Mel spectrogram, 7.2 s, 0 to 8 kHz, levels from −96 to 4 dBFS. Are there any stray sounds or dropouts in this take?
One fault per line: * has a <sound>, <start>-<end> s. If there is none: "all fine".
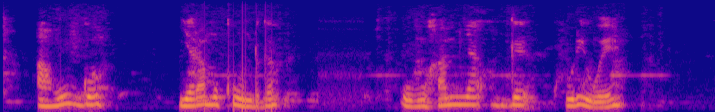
all fine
